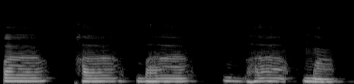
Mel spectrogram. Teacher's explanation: तो इसमें हम मेरे ओठ आपस में मिलते हैं · है कि यह शब्द बोलते वक्त मेरे ठ दोनों मिल जाए दोनों ओठों का स्पर्श होना ही हम उष्ट वर्ग बोलते हैं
